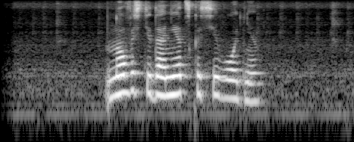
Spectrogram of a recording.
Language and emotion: Russian, neutral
